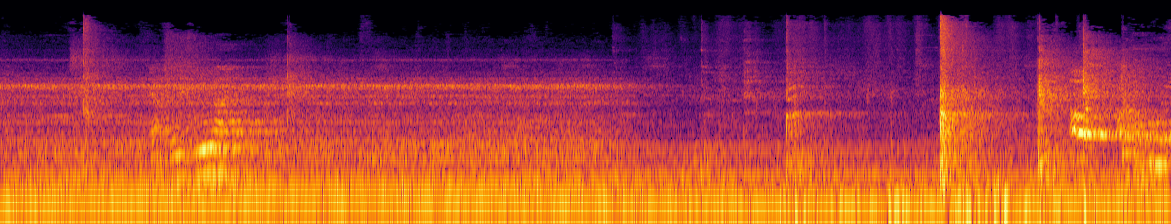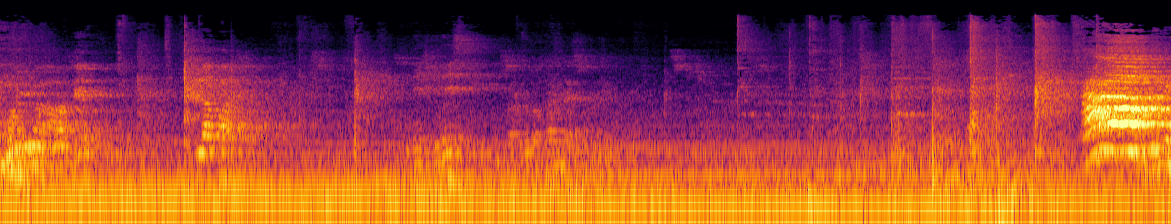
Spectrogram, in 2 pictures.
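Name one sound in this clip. Badminton rackets hit a shuttlecock again and again with sharp taps.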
